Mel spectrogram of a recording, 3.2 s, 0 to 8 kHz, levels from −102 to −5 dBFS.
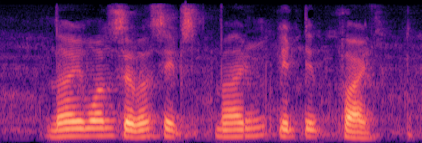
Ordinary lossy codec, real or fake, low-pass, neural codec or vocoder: AAC, 32 kbps; fake; 7.2 kHz; autoencoder, 22.05 kHz, a latent of 192 numbers a frame, VITS, trained on one speaker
